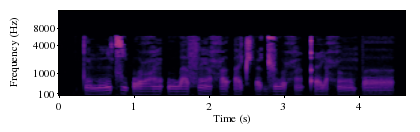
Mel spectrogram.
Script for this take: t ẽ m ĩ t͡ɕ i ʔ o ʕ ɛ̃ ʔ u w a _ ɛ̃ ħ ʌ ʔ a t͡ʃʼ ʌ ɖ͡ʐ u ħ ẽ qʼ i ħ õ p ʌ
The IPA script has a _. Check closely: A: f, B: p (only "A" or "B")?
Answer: A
